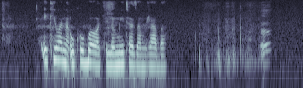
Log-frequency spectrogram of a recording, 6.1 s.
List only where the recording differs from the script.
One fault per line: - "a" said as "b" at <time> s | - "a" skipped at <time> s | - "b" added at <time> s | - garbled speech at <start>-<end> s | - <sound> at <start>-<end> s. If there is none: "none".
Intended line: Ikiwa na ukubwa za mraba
- "wa kilomita" added at 1.9 s
- cough at 3.9-5.4 s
